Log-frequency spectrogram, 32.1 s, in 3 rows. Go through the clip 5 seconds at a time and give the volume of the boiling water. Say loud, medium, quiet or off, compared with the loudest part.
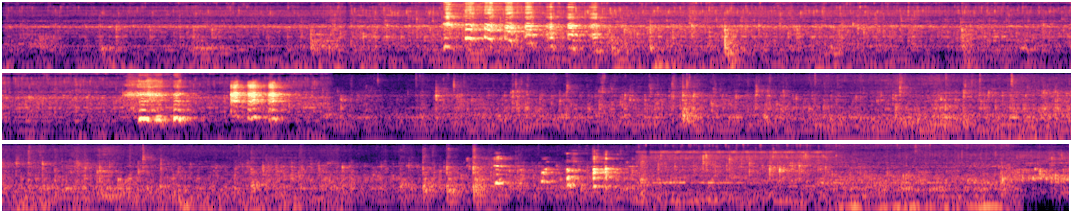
loud, loud, medium, loud, loud, loud, loud.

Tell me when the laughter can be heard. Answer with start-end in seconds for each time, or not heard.
4.4-6.0, 11.9-13.5, 26.2-27.5.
